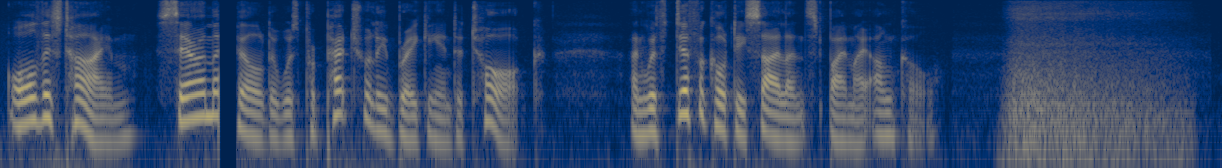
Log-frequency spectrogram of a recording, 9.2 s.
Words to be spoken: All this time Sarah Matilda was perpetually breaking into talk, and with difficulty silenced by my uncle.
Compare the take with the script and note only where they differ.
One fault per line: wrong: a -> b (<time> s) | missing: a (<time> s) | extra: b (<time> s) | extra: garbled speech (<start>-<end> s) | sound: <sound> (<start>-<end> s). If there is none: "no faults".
sound: dropout (1.6-1.8 s)
sound: breath (7.5-9.0 s)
